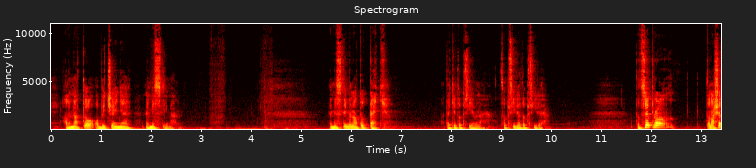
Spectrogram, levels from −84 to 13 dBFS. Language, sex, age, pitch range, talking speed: Czech, male, 50-69, 120-145 Hz, 110 wpm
